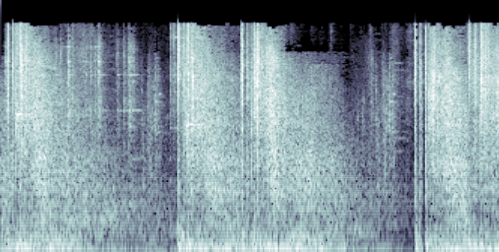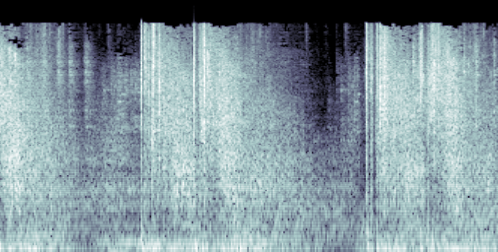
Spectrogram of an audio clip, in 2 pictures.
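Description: Heavy naval guns fire in booming salvos that rumble and fade.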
